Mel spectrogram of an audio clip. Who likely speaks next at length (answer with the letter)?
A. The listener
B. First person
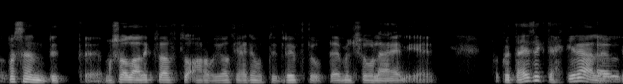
B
